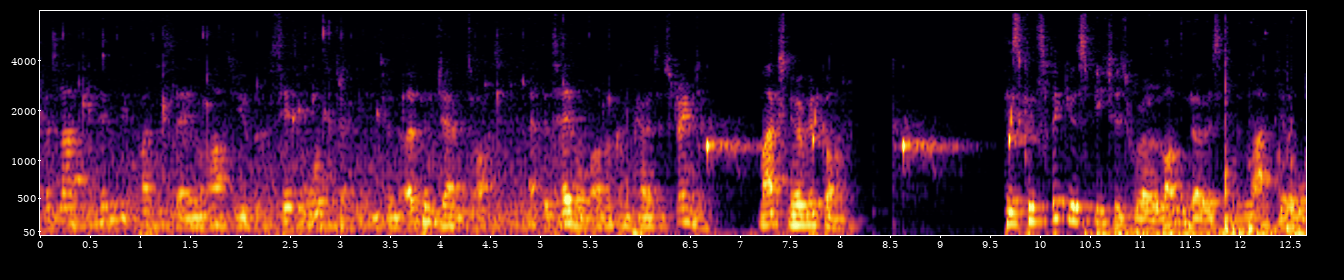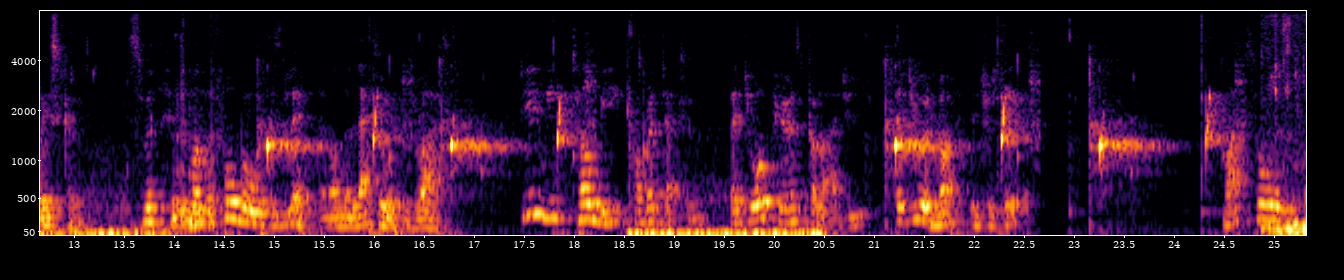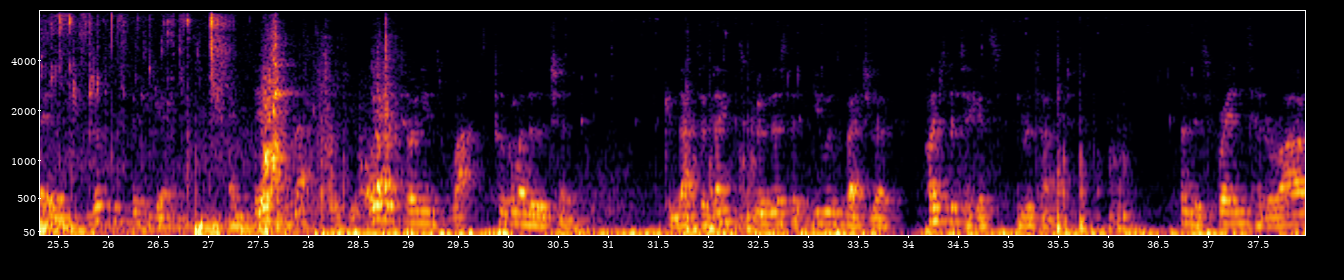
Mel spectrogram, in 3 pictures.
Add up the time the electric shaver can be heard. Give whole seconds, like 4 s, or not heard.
not heard.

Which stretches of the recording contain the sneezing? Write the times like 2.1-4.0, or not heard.
not heard.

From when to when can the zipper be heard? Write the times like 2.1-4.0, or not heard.
27.5-28.9.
